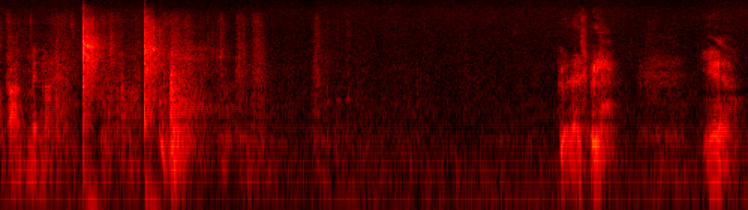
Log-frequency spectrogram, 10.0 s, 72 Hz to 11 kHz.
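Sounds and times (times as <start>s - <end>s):
speech: 0.1s - 1.0s, 7.6s - 8.2s, 9.4s - 9.8s
slaps across the face: 1.0s - 2.6s.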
